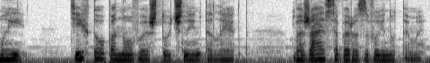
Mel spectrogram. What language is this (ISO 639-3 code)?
ukr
